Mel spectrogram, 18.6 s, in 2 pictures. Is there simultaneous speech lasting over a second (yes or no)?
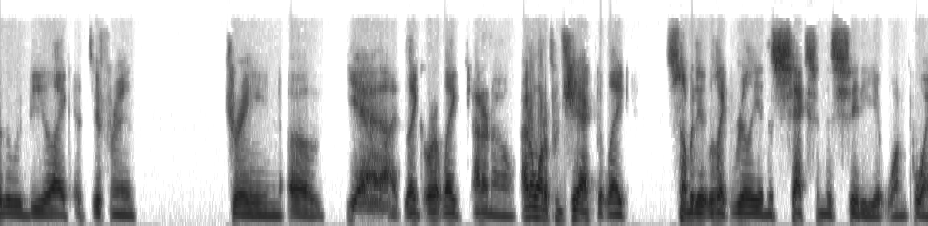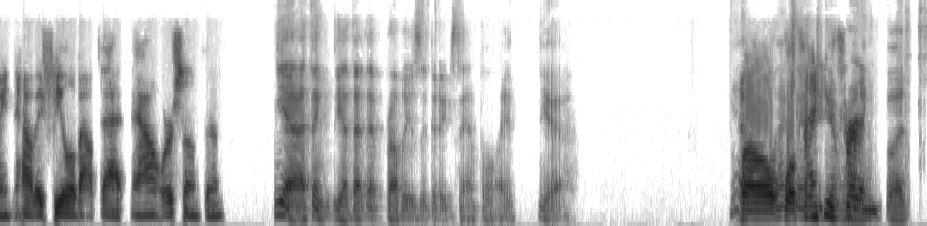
yes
